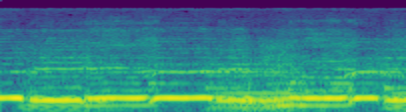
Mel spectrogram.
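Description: A man yodeling into a microphone, his voice flipping sharply back and forth between two pitches several times, over amplified zither accompaniment.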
